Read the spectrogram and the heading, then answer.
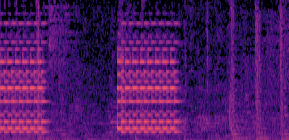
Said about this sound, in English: So I sit down. I have my napkin across my lap. I'm talking to my friends and family, and my phone rings.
